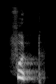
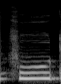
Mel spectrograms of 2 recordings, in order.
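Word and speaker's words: foot: आपका नेक्स्ट है फुट। ये वाला इसको ऐसे ही रिप्रेजेंट करते हैं, फुट, ऐसे फूट ऐसे नहीं बोल रहे हैं, फुट बोल रहे हैं।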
